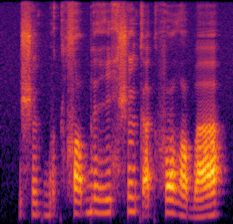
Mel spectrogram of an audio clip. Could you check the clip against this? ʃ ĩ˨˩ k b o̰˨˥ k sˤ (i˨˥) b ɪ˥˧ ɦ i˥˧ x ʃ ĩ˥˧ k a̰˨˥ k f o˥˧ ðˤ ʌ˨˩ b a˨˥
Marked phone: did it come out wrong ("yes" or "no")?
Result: no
